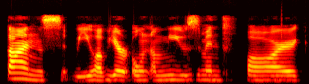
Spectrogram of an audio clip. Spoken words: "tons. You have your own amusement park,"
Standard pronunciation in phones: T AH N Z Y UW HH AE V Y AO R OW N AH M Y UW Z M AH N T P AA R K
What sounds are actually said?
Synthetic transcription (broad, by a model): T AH N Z Y UW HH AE V Y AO R OW N AH M Y UW Z M AH N T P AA R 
